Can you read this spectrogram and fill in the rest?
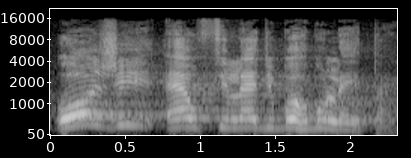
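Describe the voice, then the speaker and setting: An older woman delivers a sermon at a slow, deliberate pace, leaning on rhetorical questions and rising to shouts. Her voice rings through a big church hall with a long reverb tail. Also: high voice. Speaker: preacher at women's congress.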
